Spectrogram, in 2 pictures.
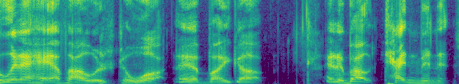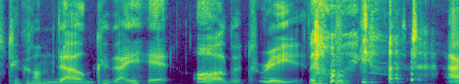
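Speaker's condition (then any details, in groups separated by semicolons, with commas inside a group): Cerebral palsy; oxygen deprivation at birth, resuscitated at birth; about 73, vocal cords atrophied, gel then fat vocal cord injections; talked at four, drools slightly, voice worse after injection, lost projection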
